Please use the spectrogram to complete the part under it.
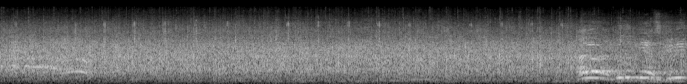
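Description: A large crowd applauds and cheers in an echoing hall.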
